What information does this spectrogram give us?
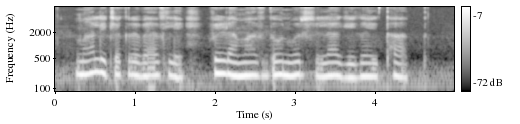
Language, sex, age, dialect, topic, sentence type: Marathi, female, 25-30, Northern Konkan, banking, statement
